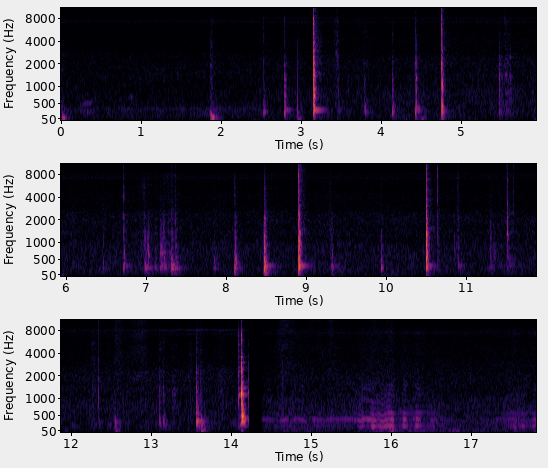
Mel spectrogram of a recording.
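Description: Irregular sharp knocks and taps, some much louder than others, then about fourteen seconds in a steady buzzing drone with a wavering pitch.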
